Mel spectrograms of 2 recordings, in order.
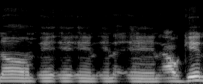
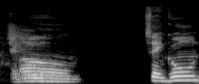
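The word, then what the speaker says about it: Şengün: And Algin, is that how you say his name? I'm throwing off everybody's name today. Sengun, there you go.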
